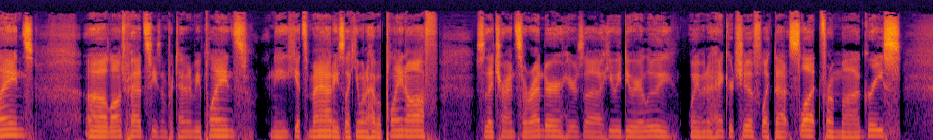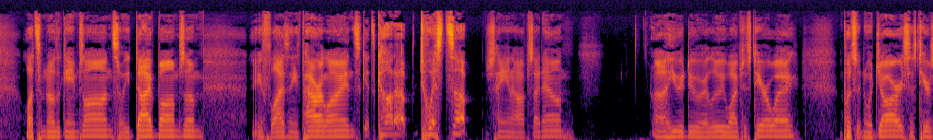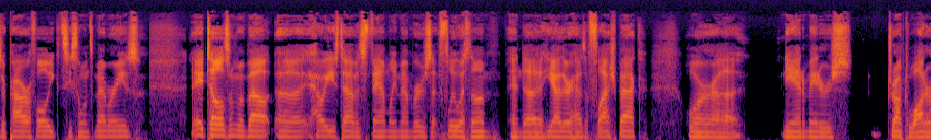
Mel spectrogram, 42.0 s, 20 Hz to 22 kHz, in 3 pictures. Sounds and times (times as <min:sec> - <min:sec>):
Speech: 0:00.0 - 0:00.5, 0:01.2 - 0:06.6, 0:07.2 - 0:13.6, 0:14.4 - 0:17.1, 0:17.8 - 0:22.6, 0:23.7 - 0:26.0, 0:26.6 - 0:30.2, 0:30.8 - 0:37.7, 0:38.3 - 0:41.9.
